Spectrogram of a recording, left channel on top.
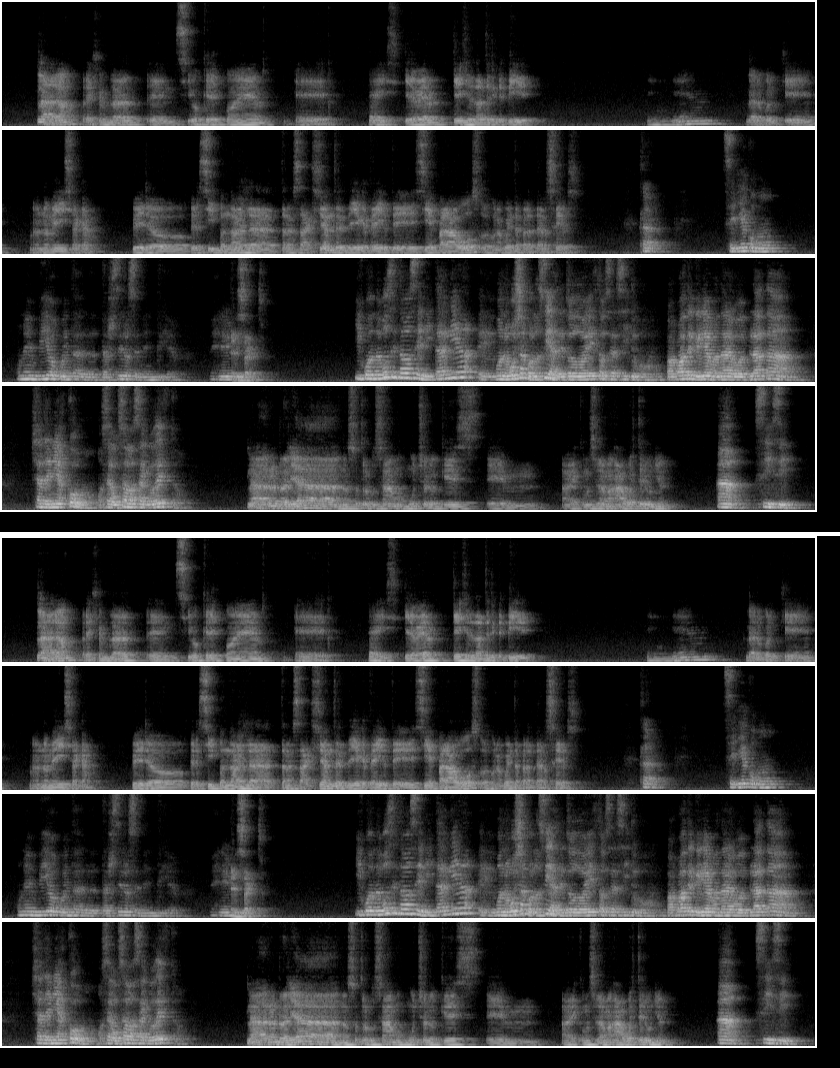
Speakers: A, on the right; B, on the left.
A: Claro, por ejemplo, a ver, em, si vos querés poner eh, 6, quiero ver qué es el dato que te pide. Em, claro, porque, bueno, no me dice acá. Pero, pero sí, cuando hagas la transacción tendría que pedirte si es para vos o es una cuenta para terceros.
B: Claro, sería como un envío a cuenta de terceros en AirTM. En AirTM.
A: Exacto.
B: Y cuando vos estabas en Italia, eh, bueno, vos ya conocías de todo esto, o sea, si tu papá te quería mandar algo de plata, ya tenías cómo, o sea, usabas algo de esto.
A: Claro, en realidad nosotros usábamos mucho lo que es, em, ay, ¿cómo se llama? Ah, Western Union.
B: Ah, sí, sí,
